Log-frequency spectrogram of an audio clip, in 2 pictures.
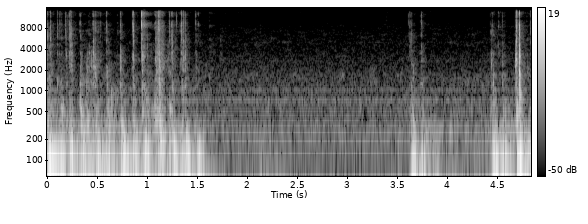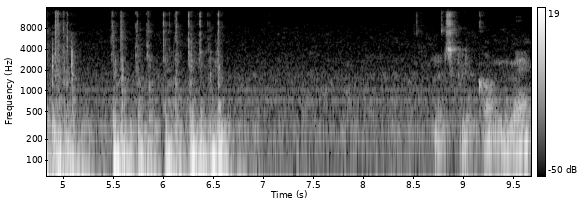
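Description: An administrator password typed on a computer keyboard, quick clustered bursts of key clicks up close, separated by short pauses and ending with a few scattered presses.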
